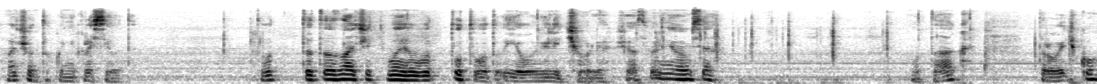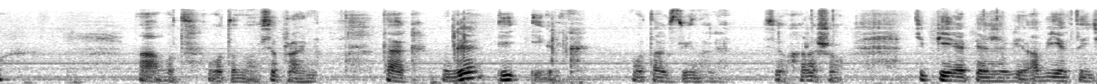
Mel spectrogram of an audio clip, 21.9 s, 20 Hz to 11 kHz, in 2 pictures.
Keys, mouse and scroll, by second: 4.0-7.0 middle drag, 7.0 ctrl+z, 7.4 ctrl+z, 9.1-10.6 middle drag, 10.6 KP_3, 15.5 g, 20.8-21.9 drag.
